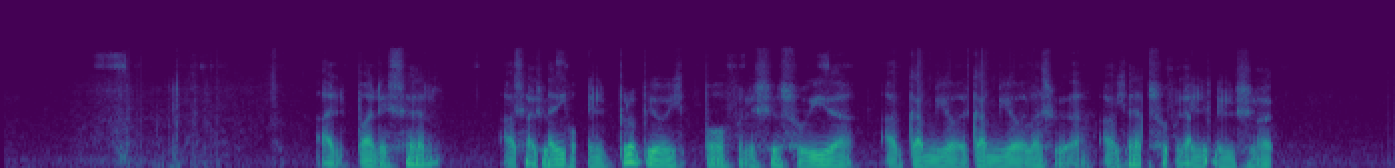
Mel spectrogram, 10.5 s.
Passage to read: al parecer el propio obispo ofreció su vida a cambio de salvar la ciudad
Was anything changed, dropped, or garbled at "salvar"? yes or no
yes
